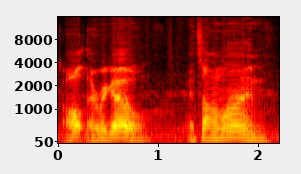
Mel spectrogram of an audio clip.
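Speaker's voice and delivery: loud, high-pitched real excitement; triumphant. Real, not acted. Coder seeing the generator come online at last, triumphant. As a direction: call it out as it finally works. Script finally works, relief.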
